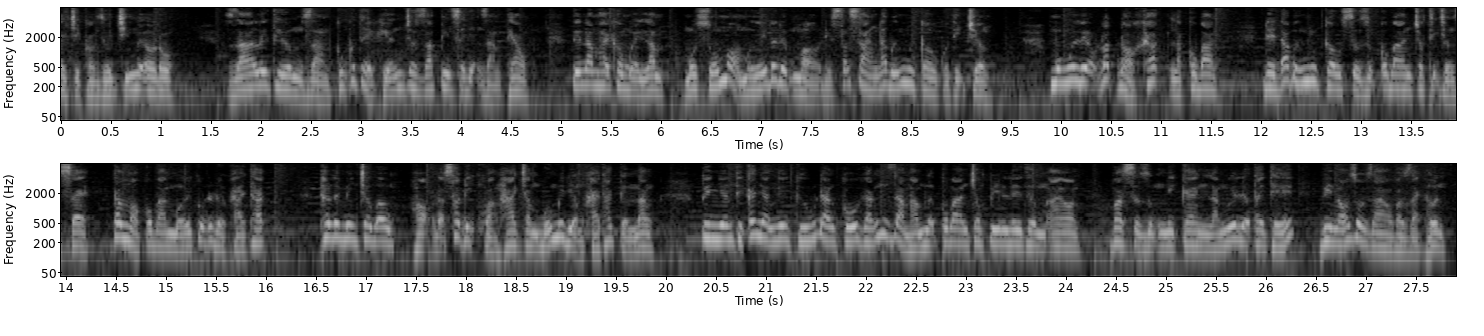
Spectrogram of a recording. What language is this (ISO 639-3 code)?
vie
